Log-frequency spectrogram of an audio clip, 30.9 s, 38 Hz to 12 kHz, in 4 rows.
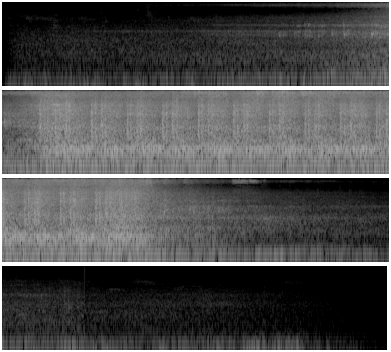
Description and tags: Passing ICE-Train
The german highspeed-train ICE passing at a station near Stuttgart with an approx. speed of 100 km/h - recorded with Zoom H2
Passing, Trains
